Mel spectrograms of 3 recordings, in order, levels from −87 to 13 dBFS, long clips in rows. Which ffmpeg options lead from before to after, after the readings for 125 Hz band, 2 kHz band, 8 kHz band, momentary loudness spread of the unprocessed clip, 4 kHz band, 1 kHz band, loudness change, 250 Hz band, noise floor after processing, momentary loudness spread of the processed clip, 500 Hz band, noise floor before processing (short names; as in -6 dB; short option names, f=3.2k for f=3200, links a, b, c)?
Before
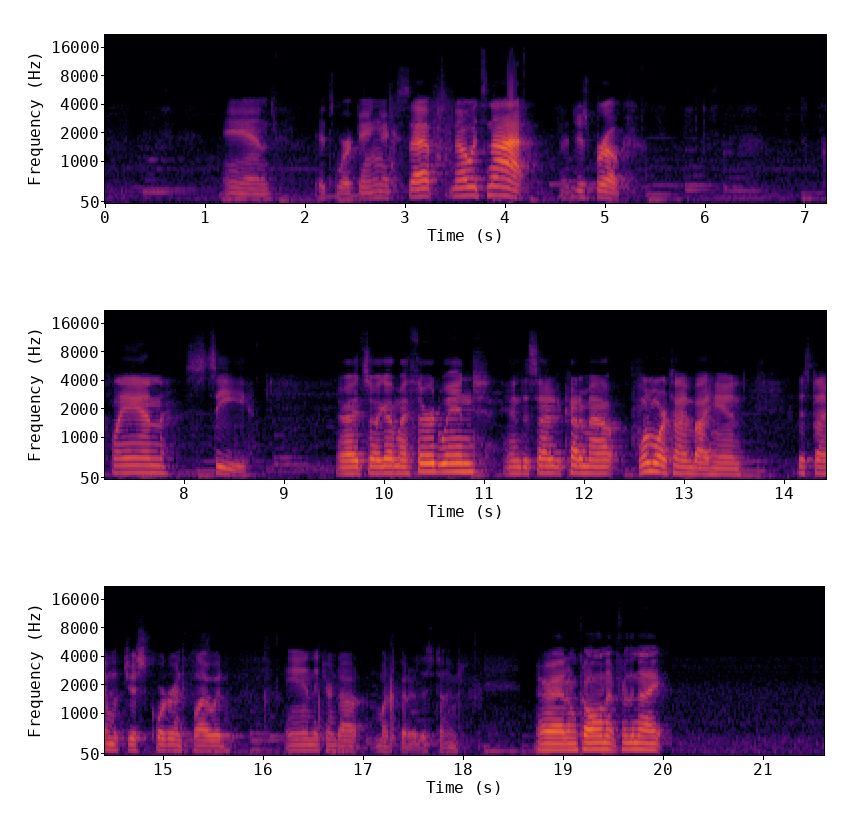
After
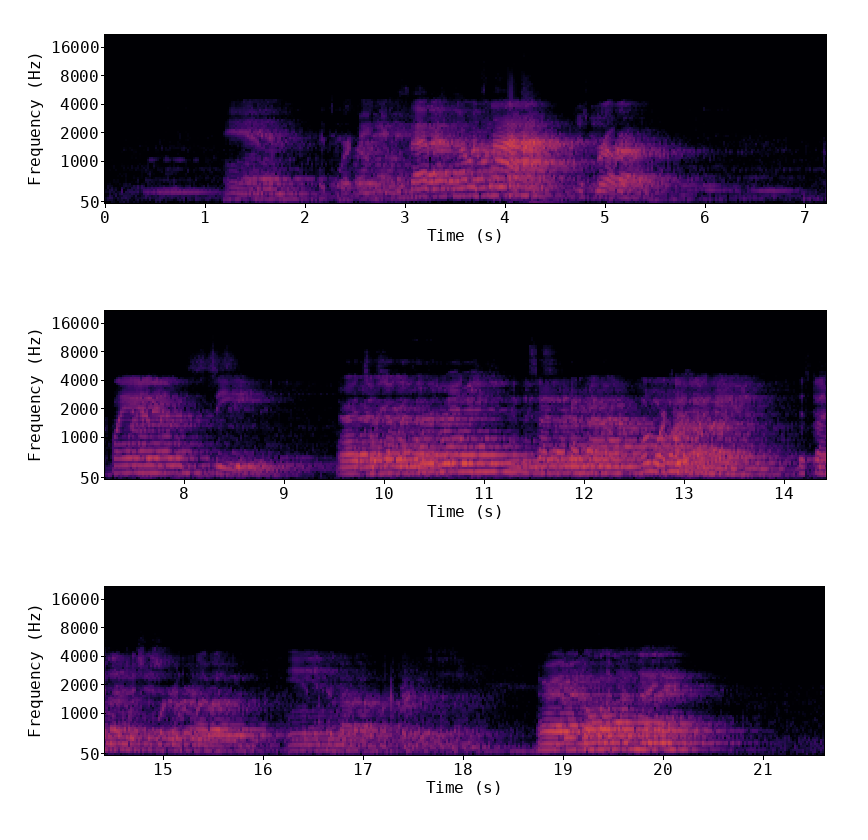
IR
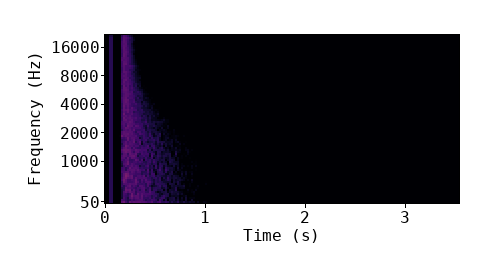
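-10.0 dB, -9.5 dB, n/a, 18 LU, -10.0 dB, -8.5 dB, -9.5 dB, -9.0 dB, -69 dBFS, 17 LU, -9.0 dB, -62 dBFS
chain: -filter_complex "[1:a]atrim=start_sample=2205[a];[0:a][a]afir=irnorm=-1:irlink=0,volume=-8dB"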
